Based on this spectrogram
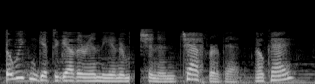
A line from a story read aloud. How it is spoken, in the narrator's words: Cardenas had quickly agreed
